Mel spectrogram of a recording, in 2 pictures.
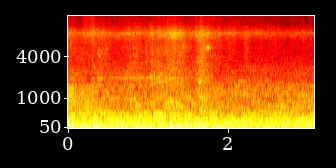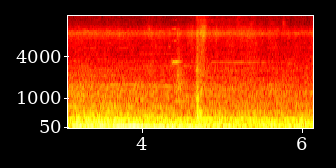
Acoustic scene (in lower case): bus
